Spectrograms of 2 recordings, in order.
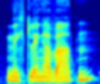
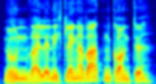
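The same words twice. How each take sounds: First: Astonished echo, pitched higher; rising question of surprise. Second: Said in the usual way. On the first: A narrator's reading. Rallion echoes the innkeeper's words, astonished. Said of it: "klang es erstaunt".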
